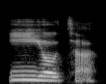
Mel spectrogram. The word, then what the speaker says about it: iota: Iota almost like the Star Wars character. Not not Yoda, okay? But iota. Eota. All right. And the reason I say it like that is because this vow has an e sound to it. When you say it, then you can remember out the sounds like e, right?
